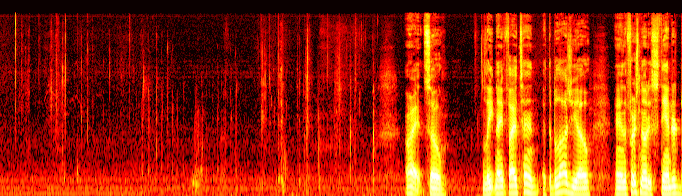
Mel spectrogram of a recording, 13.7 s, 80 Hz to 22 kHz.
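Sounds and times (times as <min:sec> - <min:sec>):
person sipping water from a glass: 0:02.5 - 0:07.9
gulping swallows: 0:02.7 - 0:05.9
speech: 0:08.1 - 0:09.0, 0:09.7 - 0:13.6.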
